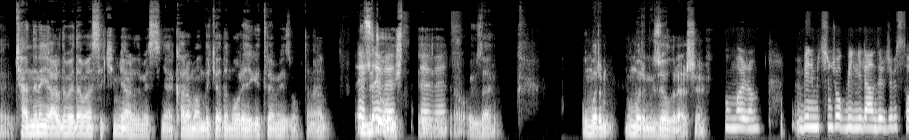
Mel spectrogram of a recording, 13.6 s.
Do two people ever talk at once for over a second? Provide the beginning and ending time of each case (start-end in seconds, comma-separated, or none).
5.4-6.9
